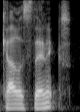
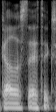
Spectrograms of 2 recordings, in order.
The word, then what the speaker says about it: calisthenics: No, I got corrected the other week. It was not calisthetics actually. It's calisthenics, I'm sure.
